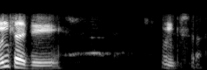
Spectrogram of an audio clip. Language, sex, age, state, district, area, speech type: Nepali, male, 18-30, West Bengal, Kalimpong, urban, conversation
